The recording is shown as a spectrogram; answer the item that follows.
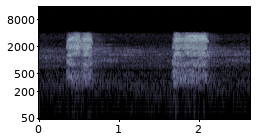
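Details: Owl family at the nest, mate and owlets being fed mice and a rabbit on a March 2017 evening; two strong rasping hisses, each under half a second, separated by about a second of quiet hum.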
